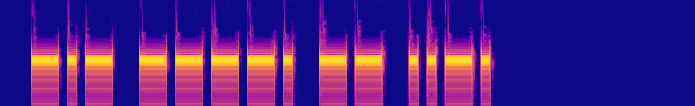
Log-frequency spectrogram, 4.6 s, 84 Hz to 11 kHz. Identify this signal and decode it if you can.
Morse code, heard as a keyed tone, about 21 wpm, 700 Hz. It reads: K9MF
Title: USA Callsign DE Callsign - 4 Characters - 20wpm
